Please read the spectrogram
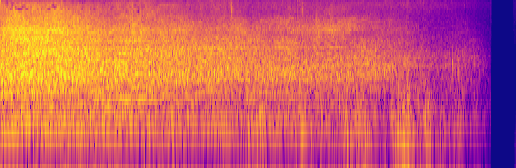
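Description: Air-cooled flat-four engine of a classic Volkswagen Beetle running as the car drives off, a low rumble that gradually fades out and is gone by the end.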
